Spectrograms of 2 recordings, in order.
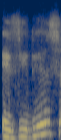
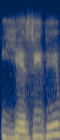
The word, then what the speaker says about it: Ezidi: And that now we turn to Ezidis. I first have to apologize. Apparently during the translation process, the Ezidi were mispronounced as Yezidi, which doesn't matter.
